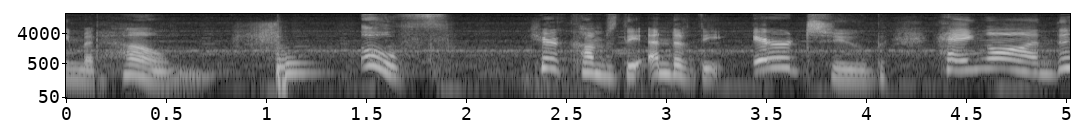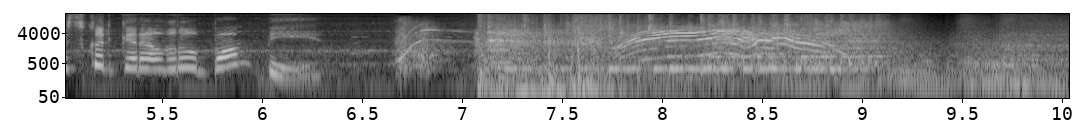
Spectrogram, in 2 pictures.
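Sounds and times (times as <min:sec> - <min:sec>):
speech: 0:00.0 - 0:06.8
busy noisy background: 0:00.0 - 0:09.2
cat yowling meow: 0:07.8 - 0:08.9.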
